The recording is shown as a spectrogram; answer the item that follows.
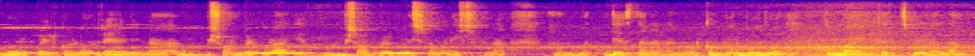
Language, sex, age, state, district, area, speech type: Kannada, female, 18-30, Karnataka, Hassan, rural, spontaneous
